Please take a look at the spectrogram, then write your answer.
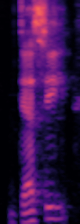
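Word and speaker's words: DESI: outline the digital economy and society index called deci as it's pronounced in an acronym so this report outlines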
